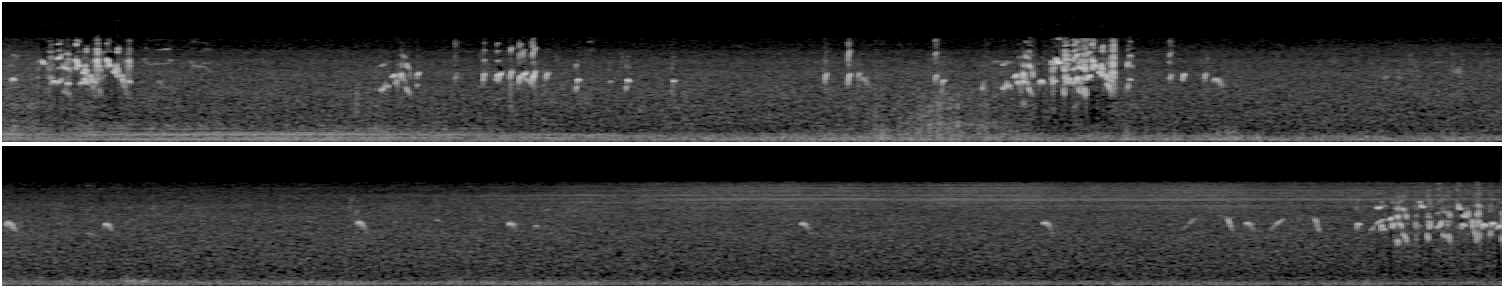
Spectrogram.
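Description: Small songbirds chirping: quick bursts of high chirps about a second in, around five and ten seconds in and again at the end, with single short chirps every couple of seconds in between.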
